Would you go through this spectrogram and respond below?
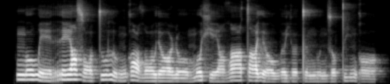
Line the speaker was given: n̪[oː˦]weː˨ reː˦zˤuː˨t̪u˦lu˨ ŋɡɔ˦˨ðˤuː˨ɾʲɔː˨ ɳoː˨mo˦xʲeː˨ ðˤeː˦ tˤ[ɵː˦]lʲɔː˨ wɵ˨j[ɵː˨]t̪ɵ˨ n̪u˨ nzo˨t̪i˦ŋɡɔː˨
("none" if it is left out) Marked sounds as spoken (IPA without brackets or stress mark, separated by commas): oː˦, ɵː˦, ɵː˨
